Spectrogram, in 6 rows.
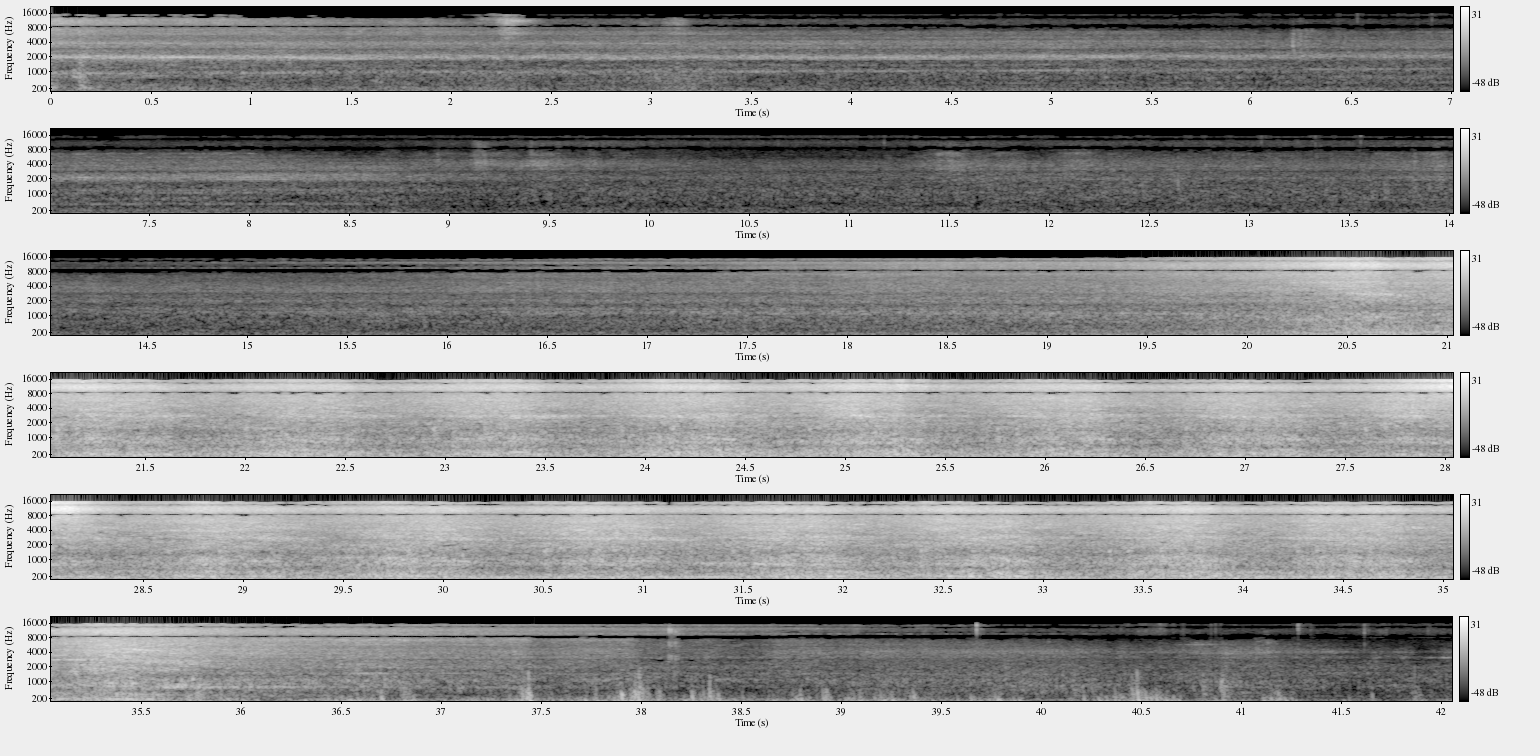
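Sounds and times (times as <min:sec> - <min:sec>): train wheels clattering on rails: 0:20.0 - 0:37.0.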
